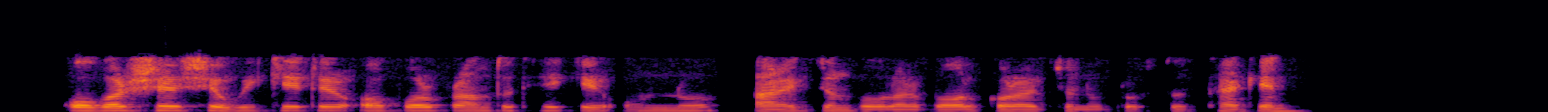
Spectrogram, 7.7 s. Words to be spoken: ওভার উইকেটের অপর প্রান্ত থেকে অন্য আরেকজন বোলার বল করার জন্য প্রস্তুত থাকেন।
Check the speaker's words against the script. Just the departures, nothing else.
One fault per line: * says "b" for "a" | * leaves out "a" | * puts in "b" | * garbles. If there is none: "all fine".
* puts in "শেষে"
